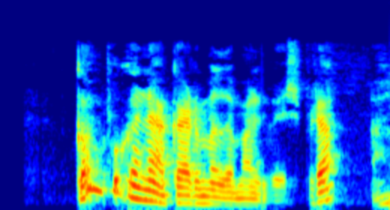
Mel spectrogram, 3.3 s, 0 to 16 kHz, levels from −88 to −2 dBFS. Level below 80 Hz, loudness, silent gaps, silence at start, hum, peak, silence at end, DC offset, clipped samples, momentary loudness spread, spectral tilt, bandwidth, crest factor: -62 dBFS; -19 LUFS; none; 0.65 s; none; -2 dBFS; 0 s; under 0.1%; under 0.1%; 10 LU; -7 dB/octave; 7.8 kHz; 18 dB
